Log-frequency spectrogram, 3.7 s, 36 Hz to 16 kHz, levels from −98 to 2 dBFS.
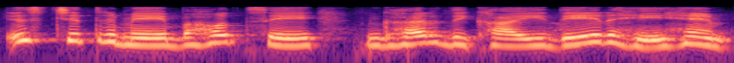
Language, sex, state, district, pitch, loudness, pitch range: Hindi, female, Himachal Pradesh, Shimla, 210 Hz, -14 LUFS, 200-265 Hz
